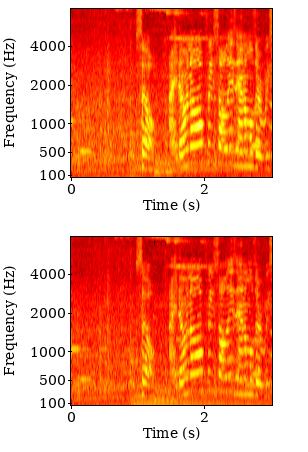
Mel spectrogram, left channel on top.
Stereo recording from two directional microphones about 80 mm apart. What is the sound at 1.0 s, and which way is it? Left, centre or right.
Speech, left.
